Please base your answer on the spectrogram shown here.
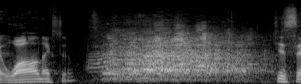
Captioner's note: laughter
